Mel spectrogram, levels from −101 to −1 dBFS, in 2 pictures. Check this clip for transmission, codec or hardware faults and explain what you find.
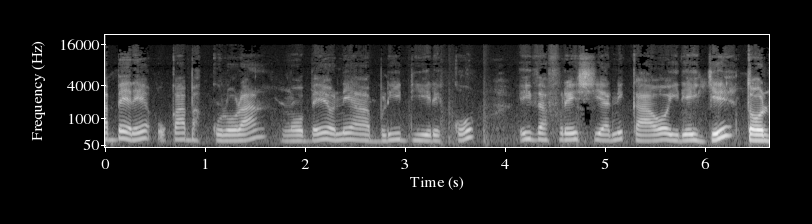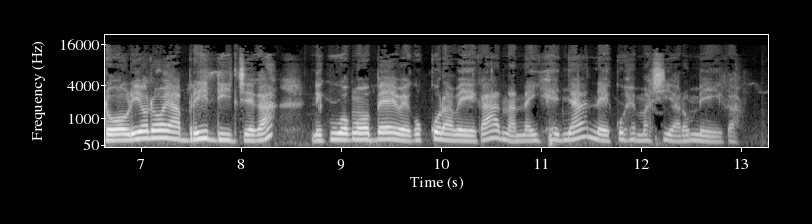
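One fault appears twice: automatic gain falling. Just after "either burecianĩ", from 5.42 to 8.48 s, the speech and its room noise sink together by about 6 dB. From 9.13 to 12.32 s they sink again by about 4 dB. Because the background drops along with the speech, this is not the talker moving. The automatic gain control judged the input too loud or its background noise too strong and eased its gain down over roughly three seconds each time.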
